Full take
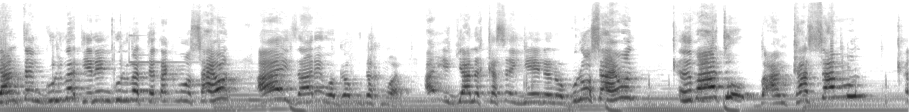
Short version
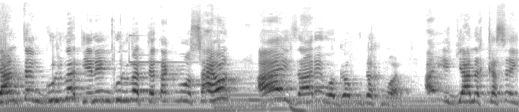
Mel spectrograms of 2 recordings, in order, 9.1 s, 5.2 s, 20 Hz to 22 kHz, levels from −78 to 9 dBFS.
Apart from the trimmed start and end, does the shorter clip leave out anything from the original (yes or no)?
no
